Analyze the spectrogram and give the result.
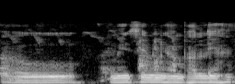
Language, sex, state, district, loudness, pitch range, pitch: Chhattisgarhi, male, Chhattisgarh, Raigarh, -14 LUFS, 90-100 Hz, 95 Hz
